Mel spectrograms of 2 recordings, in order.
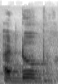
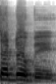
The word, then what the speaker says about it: Adobe: It's Adobe. Yeah. Okay. I tend to have a problem with saying Adobe because the E doesn't have an accent. So I assume it is silent.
